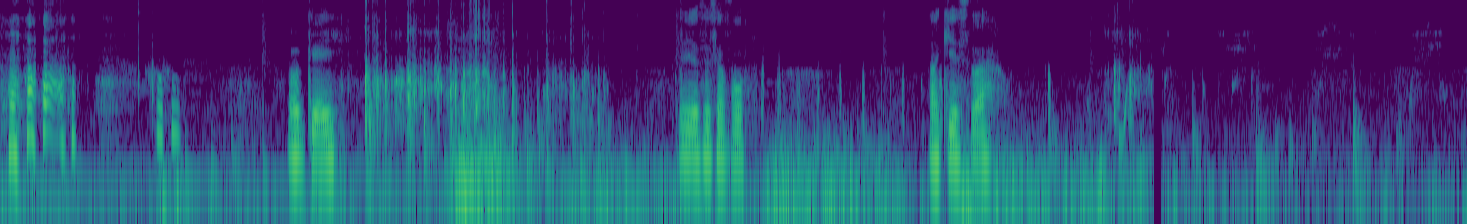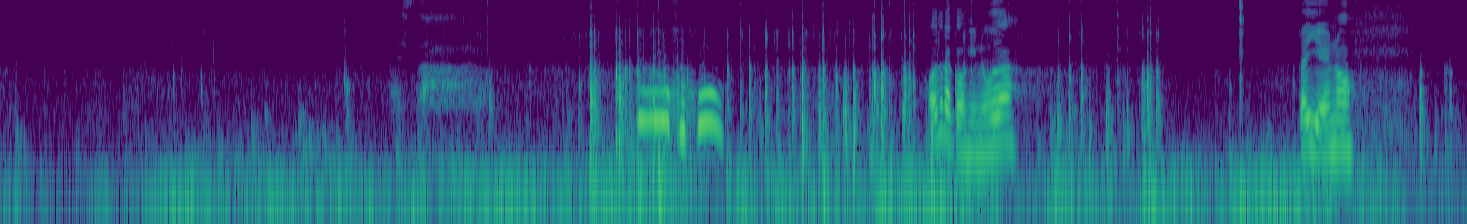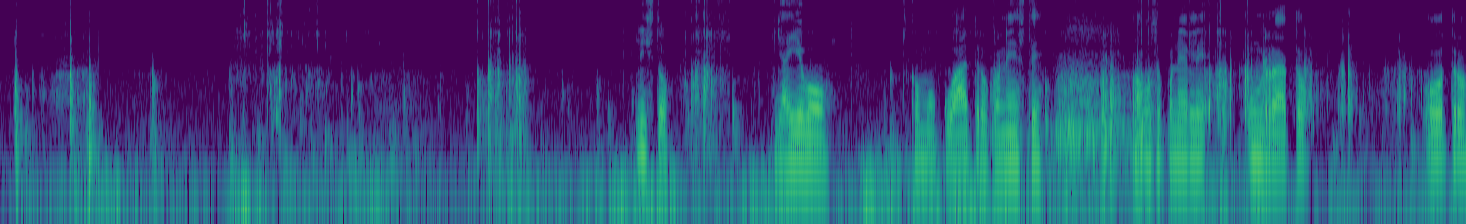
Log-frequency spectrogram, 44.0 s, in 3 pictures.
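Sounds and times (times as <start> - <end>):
wind rumbling on microphone: 0.0 - 44.0
rustling clatter: 3.4 - 6.3, 22.0 - 24.4
water lapping against kayak hull: 10.1 - 26.4, 28.3 - 37.0, 39.7 - 44.0.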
